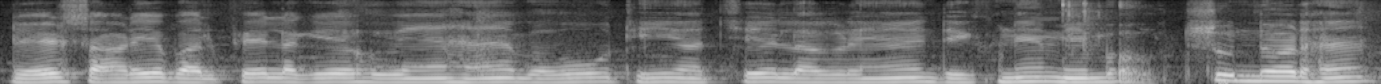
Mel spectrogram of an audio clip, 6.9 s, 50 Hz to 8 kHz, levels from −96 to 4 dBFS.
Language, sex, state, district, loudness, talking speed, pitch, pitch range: Magahi, male, Bihar, Gaya, -19 LUFS, 150 wpm, 140 Hz, 135-145 Hz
